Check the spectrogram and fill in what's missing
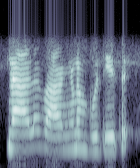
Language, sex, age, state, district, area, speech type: Malayalam, female, 18-30, Kerala, Wayanad, rural, conversation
